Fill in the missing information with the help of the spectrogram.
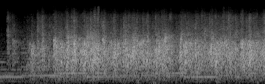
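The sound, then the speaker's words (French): An audience warmly applauds the guests of a show recording, a dense, steady wash of many hands clapping that holds at an even, fairly loud level throughout, with no voices breaking through. “Donc, je voudrais que tout le monde applaudisse chaleureusement”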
